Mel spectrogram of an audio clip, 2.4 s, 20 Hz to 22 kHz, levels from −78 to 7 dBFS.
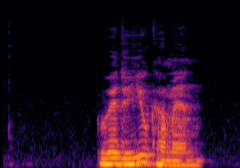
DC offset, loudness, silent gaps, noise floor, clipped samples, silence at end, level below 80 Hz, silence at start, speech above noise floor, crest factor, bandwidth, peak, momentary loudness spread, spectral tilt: under 0.1%; -14 LUFS; none; -60 dBFS; under 0.1%; 0.35 s; -48 dBFS; 1 s; 48 dB; 14 dB; 5.4 kHz; 0 dBFS; 11 LU; -9.5 dB/octave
